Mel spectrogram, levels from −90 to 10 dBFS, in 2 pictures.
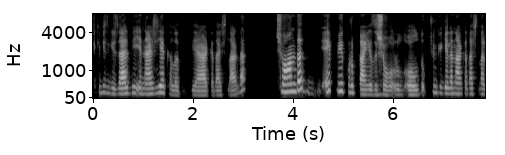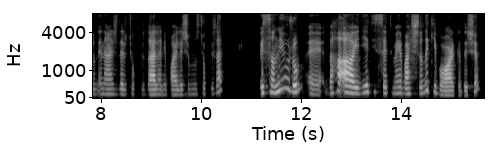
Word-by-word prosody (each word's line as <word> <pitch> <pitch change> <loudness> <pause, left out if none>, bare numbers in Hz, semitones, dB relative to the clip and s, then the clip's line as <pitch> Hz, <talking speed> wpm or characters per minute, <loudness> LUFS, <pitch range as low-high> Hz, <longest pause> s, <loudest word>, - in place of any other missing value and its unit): Çünkü 220 - -20
biz 230 -2 -14
güzel 190 +1 +1
bir 220 -1 -8
enerji 185 +4 -1
yakaladık 170 -10 -5
diğer 145 -2 -4
arkadaşlarla. 145 0 -5 0.6
Şu 265 - -4
anda 270 +4 +6
m 340 - -14 0.3
hep 290 +2 -3
büyük 275 -1 -2
gruptan 235 -8 0
yazışa 165 0 -1
o 155 - -9 0.3
olduk. 160 0 -5
Çünkü 220 -2 -15
gelen 200 -1 -5
arkadaşların 185 -2 -5
enerjileri 175 -1 -7
çok 180 -1 -23
güzel, 170 0 +2
hani, 170 -1 -13
paylaşımımız 165 +1 -8
çok 185 0 -20
güzel. 230 +7 -7 0.8
Ve 220 - +4
sanıyorum, 250 +5 +1 0.2
eee, 170 -3 -7
daha 205 0 +6
aidiyet 225 +2 +8
hissetmeye 210 -3 -7
başladı 205 +7 -1
ki 230 -7 -10
bu 160 - -5
arkadaşım, 150 - 0
185 Hz, 140 wpm, -27 LUFS, 165-225 Hz, 0.8 s, aidiyet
